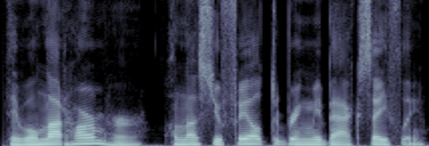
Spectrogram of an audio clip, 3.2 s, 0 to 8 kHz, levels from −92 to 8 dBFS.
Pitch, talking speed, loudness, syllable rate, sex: 125 Hz, 240 wpm, -18 LUFS, 5.4 syllables/s, male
